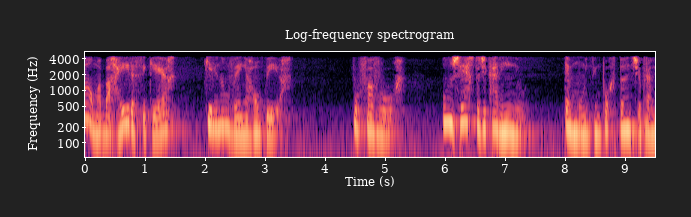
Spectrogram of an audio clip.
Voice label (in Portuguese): EU PRECISO DE AMOR, fem; Telemensagens 2017; Declaração de amor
